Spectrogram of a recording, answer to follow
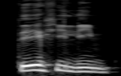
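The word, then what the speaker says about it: Tehilim: Tanto que o livro de Salmos, no texto original, no hebraico, ele se chama Terilim. Se escreve T E H I L I M e Terilim que significa louvores.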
